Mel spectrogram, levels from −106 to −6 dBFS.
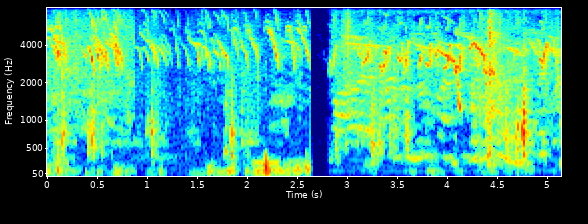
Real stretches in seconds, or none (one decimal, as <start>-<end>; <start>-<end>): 0.0-5.1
